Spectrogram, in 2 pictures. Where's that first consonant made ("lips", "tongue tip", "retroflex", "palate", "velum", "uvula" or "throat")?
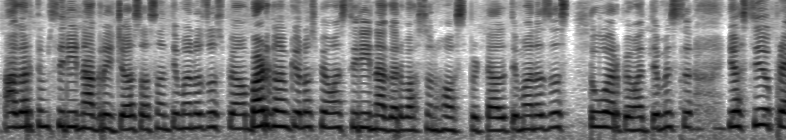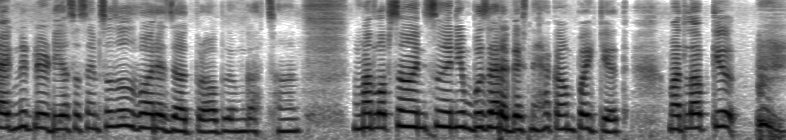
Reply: velum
